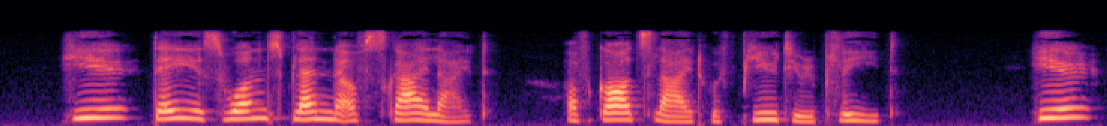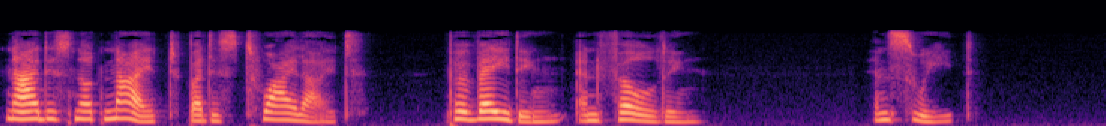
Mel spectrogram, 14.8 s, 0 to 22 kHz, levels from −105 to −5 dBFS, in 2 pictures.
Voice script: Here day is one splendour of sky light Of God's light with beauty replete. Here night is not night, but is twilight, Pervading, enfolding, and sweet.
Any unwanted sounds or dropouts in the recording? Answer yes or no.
no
